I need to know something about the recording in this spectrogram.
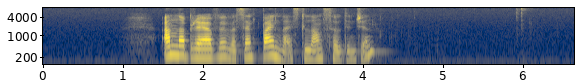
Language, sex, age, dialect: Faroese, female, 36-60, Vágar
